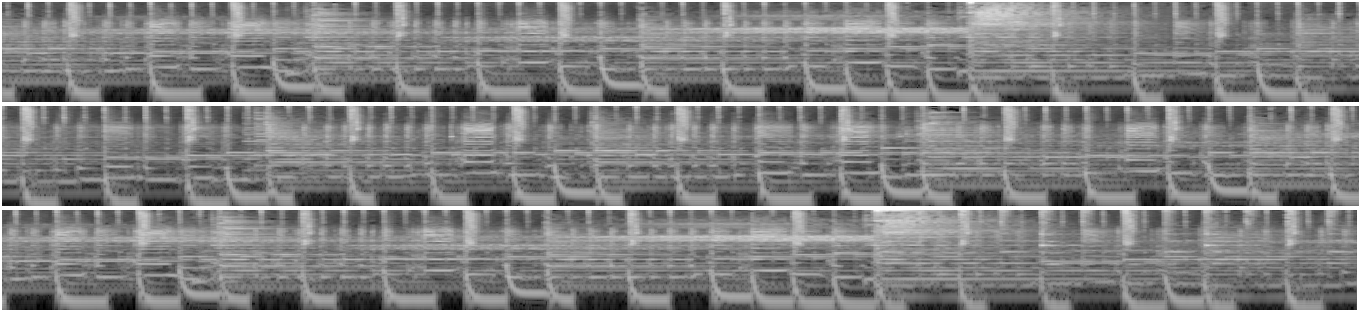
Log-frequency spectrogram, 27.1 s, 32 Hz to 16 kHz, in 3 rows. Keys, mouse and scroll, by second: 0.8-4.0 drag, 5.3 scroll down 1, 8.3 click, 10.0 scroll down 1, 12.2 l, 13.1 scroll down 1, 15.1-15.9 drag, 20.3 Return, 22.2 click, 24.7 typing, 25.8 Return.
